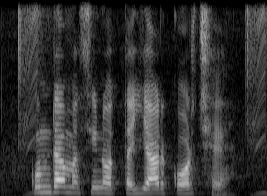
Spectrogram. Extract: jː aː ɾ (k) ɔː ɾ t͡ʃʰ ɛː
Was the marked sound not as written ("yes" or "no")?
no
